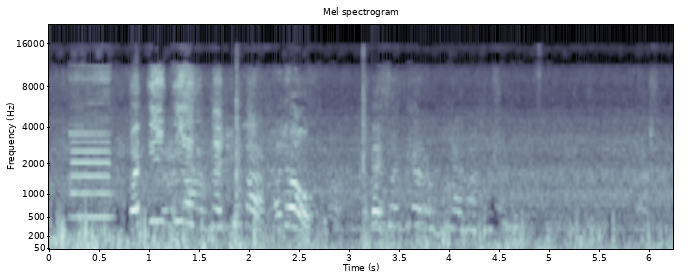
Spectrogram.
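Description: A car horn gives one short toot right at the start, then people's voices call out over a steady low background rumble.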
